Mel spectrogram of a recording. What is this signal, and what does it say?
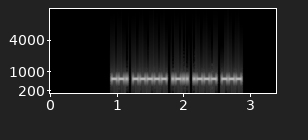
Morse code, heard as a keyed tone, about 42 wpm, 700 Hz. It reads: G0LJO
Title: DXCC-100 Call Signs - 5 Characters - 45wpm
